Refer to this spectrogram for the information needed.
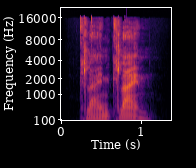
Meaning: irrelevant details; trifle
- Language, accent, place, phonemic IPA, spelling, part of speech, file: German, Germany, Berlin, /ˈklaɪ̯nˈklaɪ̯n/, Klein-Klein, noun, De-Klein-Klein.ogg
